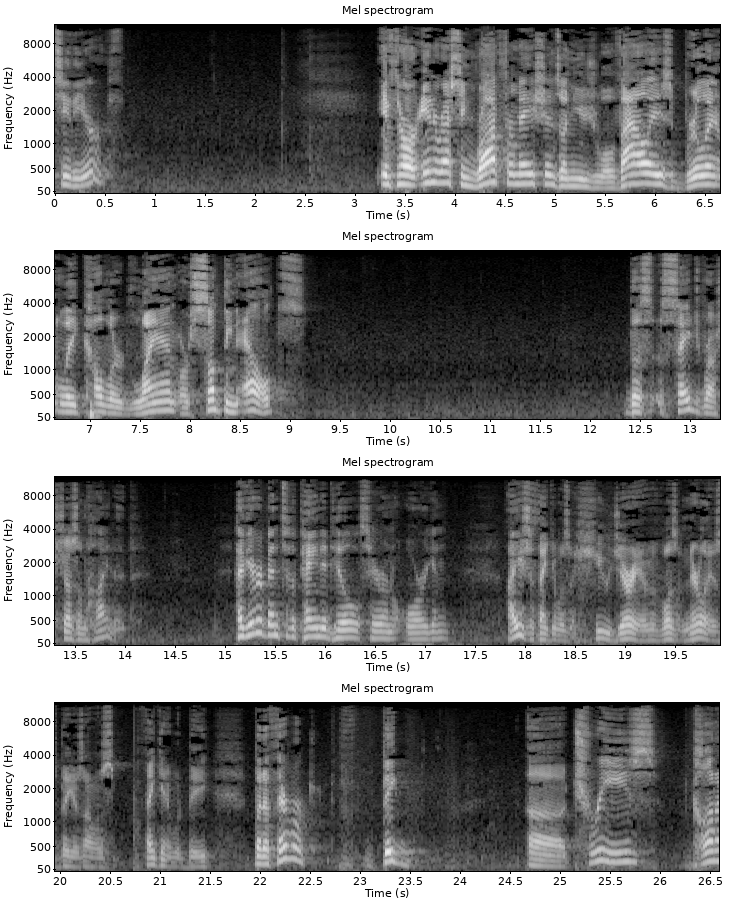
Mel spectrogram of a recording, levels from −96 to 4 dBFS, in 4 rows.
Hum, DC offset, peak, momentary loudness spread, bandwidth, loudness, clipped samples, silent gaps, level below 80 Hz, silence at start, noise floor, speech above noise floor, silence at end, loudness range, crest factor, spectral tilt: none; under 0.1%; 0 dBFS; 18 LU; 12 kHz; -17 LUFS; under 0.1%; none; -54 dBFS; 0 s; -58 dBFS; 41 dB; 0 s; 11 LU; 20 dB; -4 dB/octave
